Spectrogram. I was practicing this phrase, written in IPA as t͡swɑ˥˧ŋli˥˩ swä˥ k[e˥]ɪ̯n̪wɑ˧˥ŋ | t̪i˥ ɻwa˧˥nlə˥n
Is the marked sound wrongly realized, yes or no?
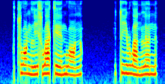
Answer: yes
